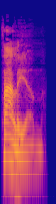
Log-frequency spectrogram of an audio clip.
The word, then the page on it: thallium: British English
